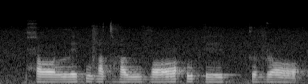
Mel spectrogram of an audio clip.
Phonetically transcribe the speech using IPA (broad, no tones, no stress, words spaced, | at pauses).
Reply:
ħɔːlːep uvetˤɦuːvɔː huhɪː kːɵvɭɔ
